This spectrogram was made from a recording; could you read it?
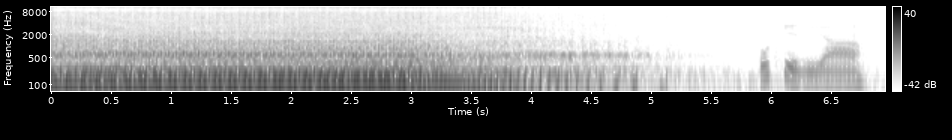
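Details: Land Mark 18/46 lawn tractor, cold start after being hard to get running: loud uneven chugging at about four pulses a second that dies away, a rough struggling cold start; the engine later smoothed out.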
